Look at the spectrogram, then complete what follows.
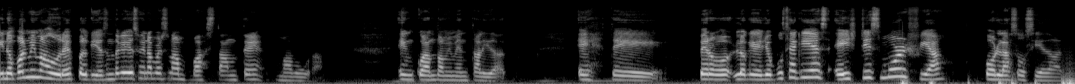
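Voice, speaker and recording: This woman uses an ordinary speaking voice, pitched fairly high, with lively intonation at a moderate pace. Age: 20s. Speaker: podcast host. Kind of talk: casual chat.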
